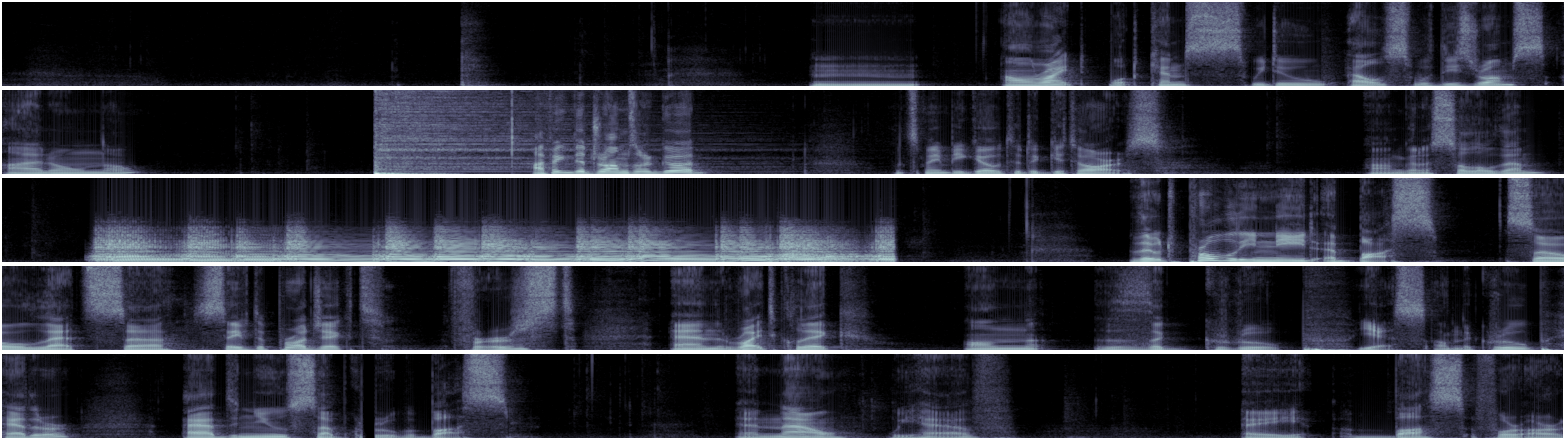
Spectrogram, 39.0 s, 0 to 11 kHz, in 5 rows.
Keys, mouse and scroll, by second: 7.6 click, 9.0 click, 9.2 space, 10.1 space, 10.2 click, 10.8 scroll down 2, 13.1 click, 14.1 click, 15.6 space, 19.1-19.6 ctrl+scroll up 2, 19.6 ctrl+scroll down 2, 20.1 ctrl+space, 24.4 ctrl+s, 26.6 right click, 28.5 click, 29.6 right click, 32.7 click, 34.0 click, 34.4 click, 35.3 ctrl+Up, 36.5 ctrl+Down, 38.1 click, 38.8 click.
